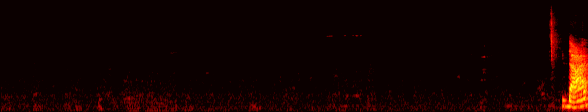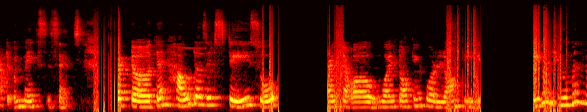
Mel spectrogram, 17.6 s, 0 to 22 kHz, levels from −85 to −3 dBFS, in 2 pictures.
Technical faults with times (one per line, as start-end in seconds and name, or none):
10.22-10.62 intermittent contact
12.75-13.96 intermittent contact
15.51-17.31 intermittent contact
